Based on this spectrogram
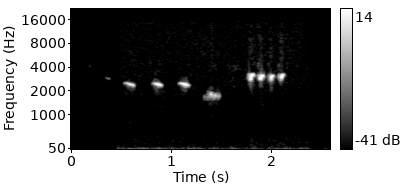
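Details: Nightingale singing: three clear whistled notes, then a lower slurred note, then a fast burst of four bright chirps in a row, heard against quiet surroundings.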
